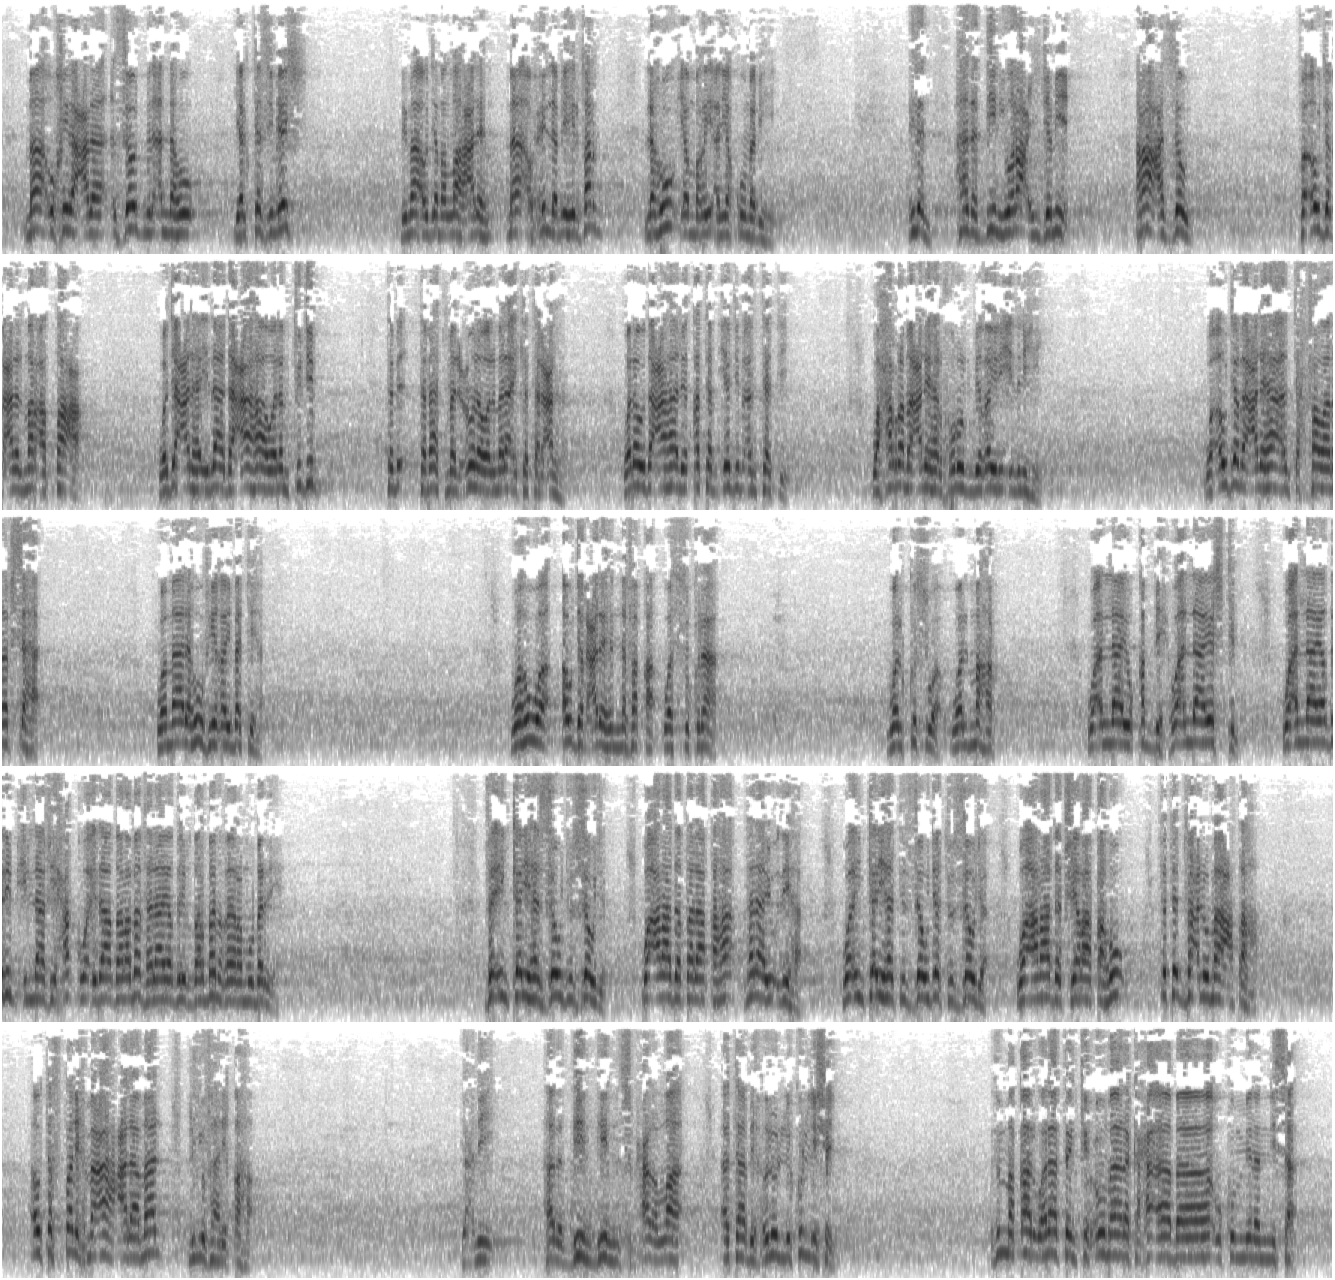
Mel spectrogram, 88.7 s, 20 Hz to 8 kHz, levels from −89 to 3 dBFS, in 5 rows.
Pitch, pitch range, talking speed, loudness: 200 Hz, 185-215 Hz, 85 wpm, -19 LUFS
